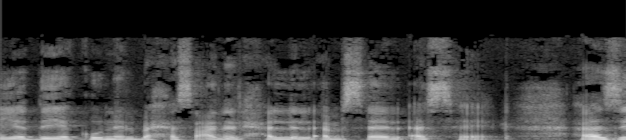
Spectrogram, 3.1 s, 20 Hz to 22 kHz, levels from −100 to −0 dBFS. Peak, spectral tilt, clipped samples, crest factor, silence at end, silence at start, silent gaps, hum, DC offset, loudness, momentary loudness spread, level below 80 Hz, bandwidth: -6 dBFS; -4.5 dB/octave; under 0.1%; 18 dB; 0 s; 0 s; none; none; under 0.1%; -26 LUFS; 10 LU; -60 dBFS; 16.5 kHz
